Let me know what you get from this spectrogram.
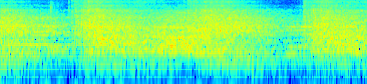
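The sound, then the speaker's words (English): A large wrestling crowd chants and yells in unison, a loud, sustained roar of encouragement with rhythmic surges, without a break; they seem to be yelling 'Gumbare' (try hard), wanting Kansai to win. “Well, it sounds like they're yelling Gumbare, which is like, try hard or something like that, right? Go harder.”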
